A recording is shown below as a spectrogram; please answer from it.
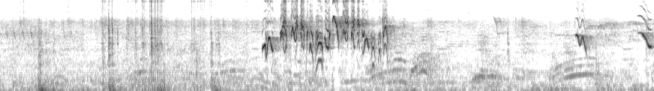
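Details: Red-cowled cardinal singing in the late afternoon, locally said to be 'açoitando', in full vigorous song: a sudden fast burst of high, tightly packed chirped notes lasting about a second and a half, with scattered softer background noises before and after.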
